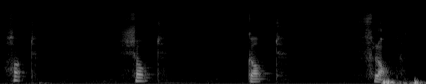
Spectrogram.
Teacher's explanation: in RP, it is a tight round circle and a very short popping sound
